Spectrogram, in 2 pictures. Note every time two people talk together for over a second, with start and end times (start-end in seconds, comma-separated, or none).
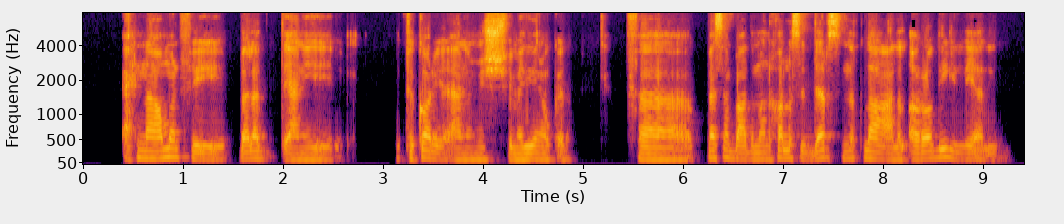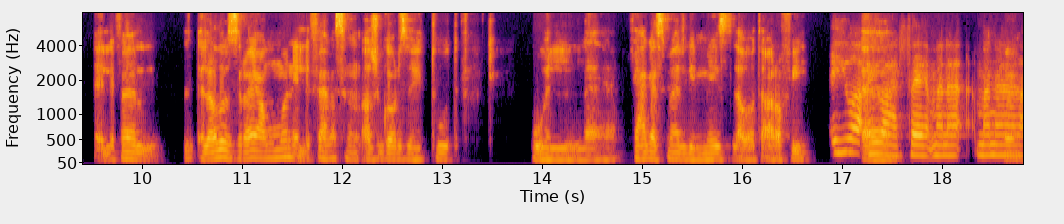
none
